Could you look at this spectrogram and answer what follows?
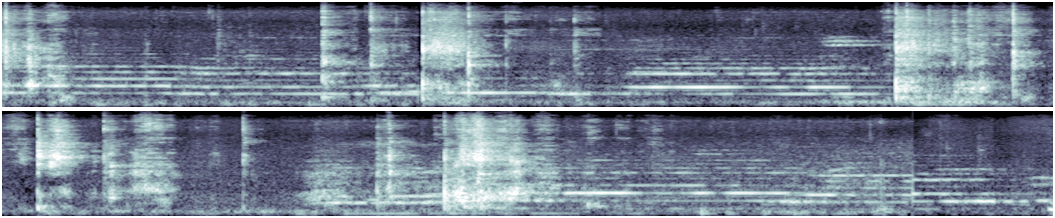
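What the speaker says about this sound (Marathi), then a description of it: "मग त्याला छानपैकी सगळं मिक्स करून घेऊयात." Ground spice paste and turmeric being mixed in a cooking pot, with spoon scrapes and clinks against the metal in bursts over a steady tonal background, close and moderately loud.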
